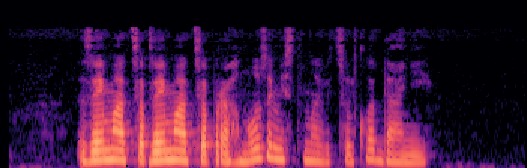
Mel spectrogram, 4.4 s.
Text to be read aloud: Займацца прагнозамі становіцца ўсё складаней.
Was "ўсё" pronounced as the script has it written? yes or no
no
